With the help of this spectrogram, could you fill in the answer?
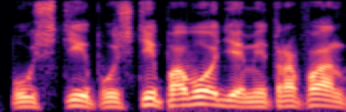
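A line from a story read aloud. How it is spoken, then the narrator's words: Shout. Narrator (Russian): крикнул он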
